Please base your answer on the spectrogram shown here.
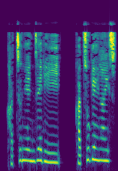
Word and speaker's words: カツゲン: jerry in かつげ宮カツゲンゼリーカツゲンアイスといったカツゲンの風味を生かした製品も存在する発音は先頭のかにアクセントがある 2005 年 12 月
